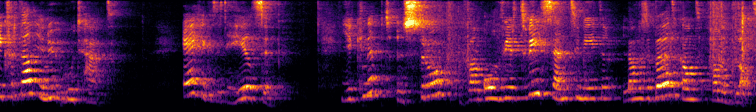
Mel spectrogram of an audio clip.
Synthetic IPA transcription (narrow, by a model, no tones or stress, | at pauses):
ɪkfərtɛlˠjənyɦutxaːt | ɛjɣənləkɪzətɦeːlˠsɪmpəlˠ | jəknɪptənstroːkvɑnɔɣəveːrtʋeːsɛntimeːtərlɑŋzdəbœɥtəkɑntvɑnɦəd̚blɑ̰t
